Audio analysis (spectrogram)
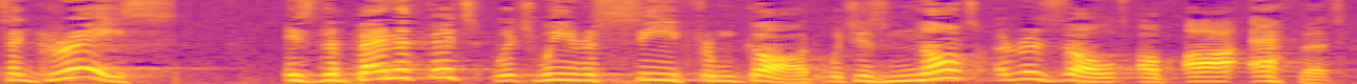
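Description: Middle-aged male preacher, high husky voice, earnest, with a long church reverb. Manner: earnest, emphatic, swings between loud and hushed. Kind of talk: sermon. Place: church hall.

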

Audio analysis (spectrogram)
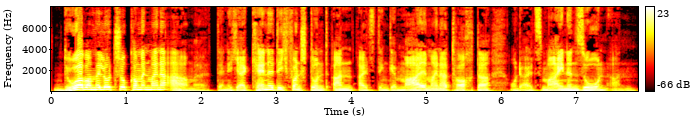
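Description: A man's voice: medium pitch, big pitch swings, measured pace, few pauses, no echo, clean studio sound. A man voicing a sorcerer father and grandfather in a storybook, solemn, declamatory and authoritative. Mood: forgiving. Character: stern sorcerer father, grandfather, punishing then forgiving.

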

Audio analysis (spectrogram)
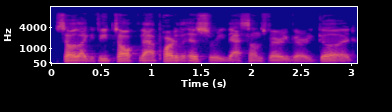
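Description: Man, 30s, very low voice, measured explainer, podcast studio. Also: fairly even intonation. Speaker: podcast co-host. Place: dark studio room.

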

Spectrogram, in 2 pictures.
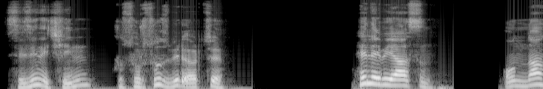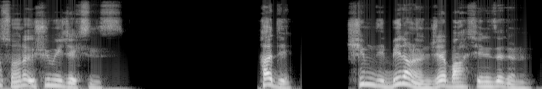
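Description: A man's voice: on the high side, big pitch swings, measured pace, pauses often, a little mellow, no echo, clean studio sound, full character voice. A man voicing an old, wise, towering plane tree in a children's storybook, kindly but grave, explaining things patiently. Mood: gentle, encouraging. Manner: explains patiently, exclaims and addresses small listeners. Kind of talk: children's storybook character reading.

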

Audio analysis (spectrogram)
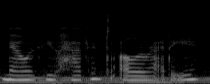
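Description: Slow, soft, breathy woman guiding meditation. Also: medium pitch. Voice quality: soft, breathy, often near whisper. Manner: calm, soothing, gentle, with long pauses. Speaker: meditation guide, breakup coach. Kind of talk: guided meditation narration. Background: music.

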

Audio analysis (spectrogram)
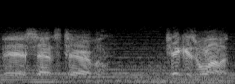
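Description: A middle-aged treasure-hunting sidekick with an American accent. He is gruff, dry and skeptical, talking like an old partner in a cinematic adventure game. Music is clearly heard behind the voice. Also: fairly low pitch, big pitch swings, moderate pace. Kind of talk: naturalistic cinematic game acting.

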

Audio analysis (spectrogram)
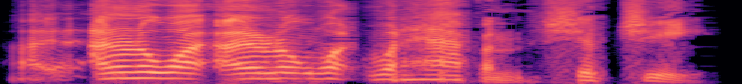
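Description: A man thinking aloud and muttering to himself as he clicks through an off-the-cuff software tutorial at his computer. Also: high-pitched, very animated, fast, dry recording. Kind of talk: off-the-cuff screen recording tutorial.

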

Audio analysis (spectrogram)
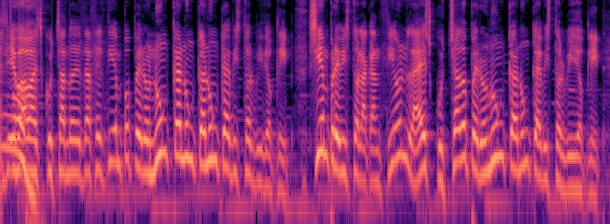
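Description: A man's voice: sits high, a bit bright. A man in his twenties with an accent from Spain, doing casual, jokey reaction commentary as a YouTuber and repeating words for effect. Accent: Spanish (Spain). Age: 20s. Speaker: YouTuber host. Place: small bedroom, indoors. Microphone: desk condenser microphone, close.

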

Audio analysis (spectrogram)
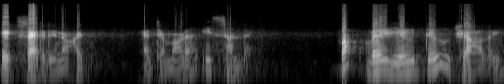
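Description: A menacing prisoner in a vintage radio play. His low voice is hard-edged and moves up and down a lot as he taunts. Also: huge pitch swings, takes it slowly, pauses often, sharp tone, exaggerated voice, low-quality recording. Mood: menacing, taunting. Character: menacing, taunting jailed man bargaining for his freedom. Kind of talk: 1950s radio drama acting. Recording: vintage 1950s radio recording.

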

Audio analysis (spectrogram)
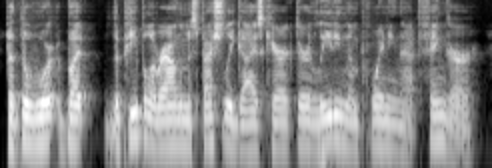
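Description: A middle-aged man interviewing a guest over a video call, asking soft-spoken, halting questions. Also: on the low side.

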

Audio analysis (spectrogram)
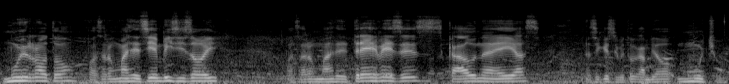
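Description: A man, a downhill racer, talking excitedly about the course after a run. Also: medium pitch, moderate pace, a crowd in the background. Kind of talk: casual post-race talk.

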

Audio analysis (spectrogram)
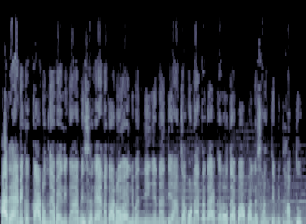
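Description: A woman's voice: very high-pitched, fairly even intonation, rapid-fire, over loud music. A woman voicing a bossy, nagging village grandmother in a cartoon comedy, with a rural Maharashtrian accent. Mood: scolding. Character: scolding, exasperated village grandmother. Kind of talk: Marathi cartoon comedy dialogue.

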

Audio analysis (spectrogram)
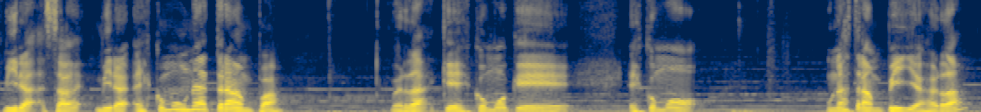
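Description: Casting: young male gamer, higher pitch, excitable and playful, casual banter over background music. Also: measured pace, long pauses. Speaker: gaming video host, player. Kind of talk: casual gameplay chat with friends.

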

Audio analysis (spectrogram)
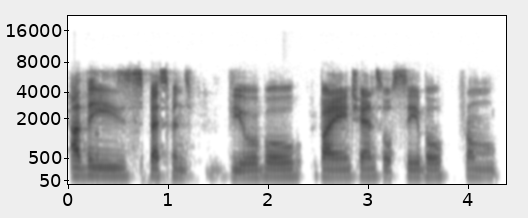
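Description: A man's voice: mid-range voice, little pitch movement, unhurried, a bit bright, smooth, no echo, highs cut off, close to an everyday voice. A man playing a courteous, inquisitive ship's officer in a tabletop game, speaking politely. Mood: politely probing.

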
